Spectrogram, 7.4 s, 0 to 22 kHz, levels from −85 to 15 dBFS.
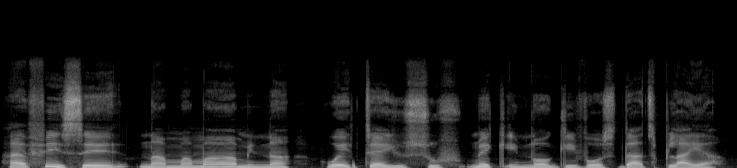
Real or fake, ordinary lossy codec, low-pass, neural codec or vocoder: real; none; 14.4 kHz; none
